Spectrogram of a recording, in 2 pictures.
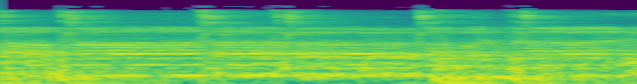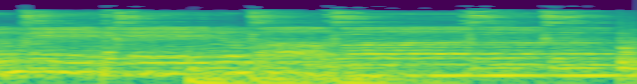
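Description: Group devotional singing with voices holding long sung notes, accompanied by hand percussion jingling in a steady rhythm, about one or two strikes a second.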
